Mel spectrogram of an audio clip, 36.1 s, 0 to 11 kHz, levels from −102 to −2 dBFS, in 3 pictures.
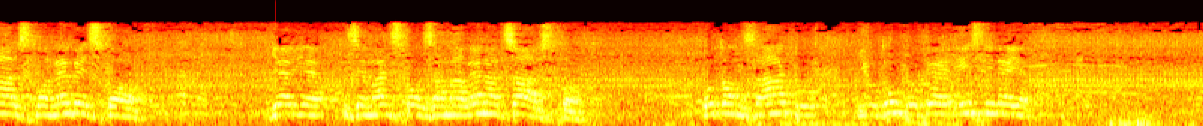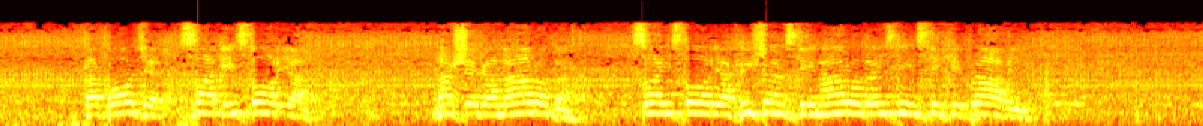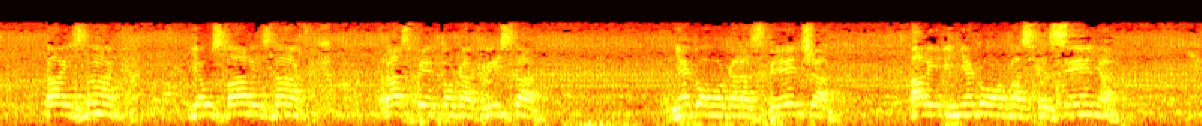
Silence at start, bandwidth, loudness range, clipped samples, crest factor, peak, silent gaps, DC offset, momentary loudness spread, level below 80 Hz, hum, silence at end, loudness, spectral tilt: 0 s; 6.6 kHz; 4 LU; under 0.1%; 14 dB; 0 dBFS; none; under 0.1%; 11 LU; -36 dBFS; none; 0 s; -15 LUFS; -4.5 dB/octave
